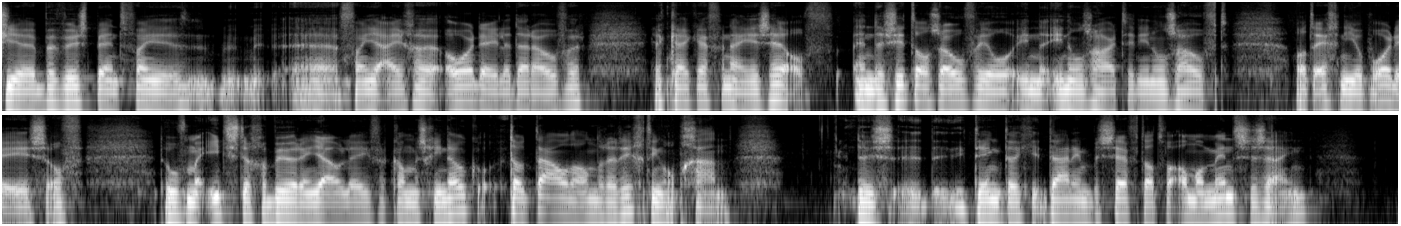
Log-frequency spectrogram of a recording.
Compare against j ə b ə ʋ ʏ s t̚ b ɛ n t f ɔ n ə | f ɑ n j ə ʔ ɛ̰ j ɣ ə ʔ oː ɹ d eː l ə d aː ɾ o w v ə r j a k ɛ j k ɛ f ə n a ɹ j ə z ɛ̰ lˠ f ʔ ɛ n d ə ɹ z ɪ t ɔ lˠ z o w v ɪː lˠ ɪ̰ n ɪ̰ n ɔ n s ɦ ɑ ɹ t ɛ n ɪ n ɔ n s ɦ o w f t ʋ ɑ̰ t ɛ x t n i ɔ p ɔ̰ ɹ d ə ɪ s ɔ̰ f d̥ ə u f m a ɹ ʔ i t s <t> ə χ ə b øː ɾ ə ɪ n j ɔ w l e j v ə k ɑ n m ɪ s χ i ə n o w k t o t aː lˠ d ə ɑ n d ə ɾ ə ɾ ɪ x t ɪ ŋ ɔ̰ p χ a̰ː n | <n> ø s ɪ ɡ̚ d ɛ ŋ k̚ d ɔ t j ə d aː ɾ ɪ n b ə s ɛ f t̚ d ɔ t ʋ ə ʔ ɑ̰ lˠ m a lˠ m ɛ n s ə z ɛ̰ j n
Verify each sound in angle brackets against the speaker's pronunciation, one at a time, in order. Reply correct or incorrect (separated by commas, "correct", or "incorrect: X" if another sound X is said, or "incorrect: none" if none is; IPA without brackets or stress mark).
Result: correct, incorrect: d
